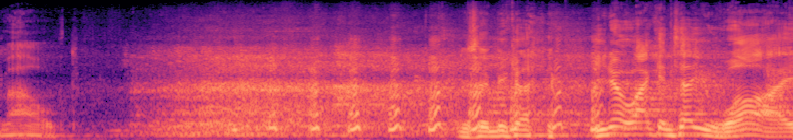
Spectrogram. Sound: audience laughter

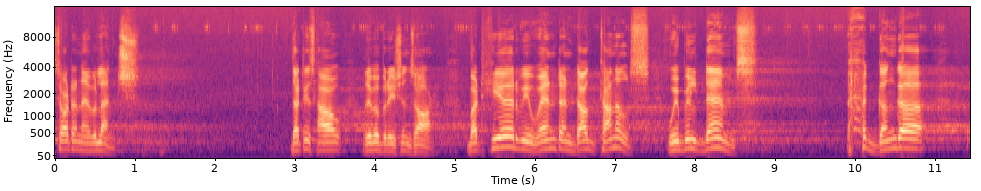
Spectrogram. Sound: laughs

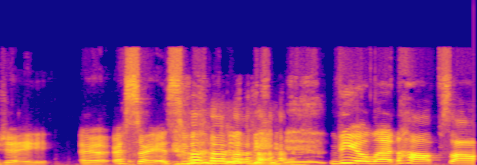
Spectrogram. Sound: all laugh

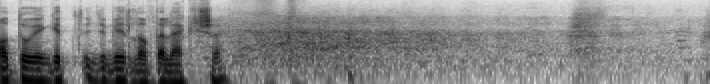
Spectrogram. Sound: laughter

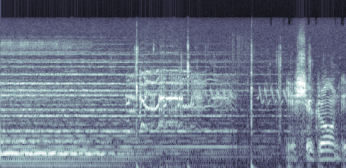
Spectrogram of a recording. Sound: rooster crows

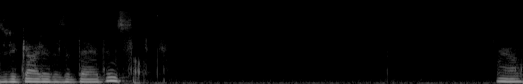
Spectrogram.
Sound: pauses for 3 seconds

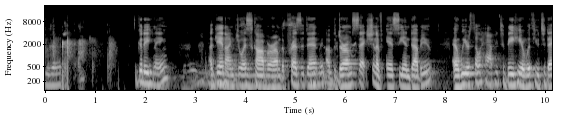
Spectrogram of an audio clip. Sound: applause

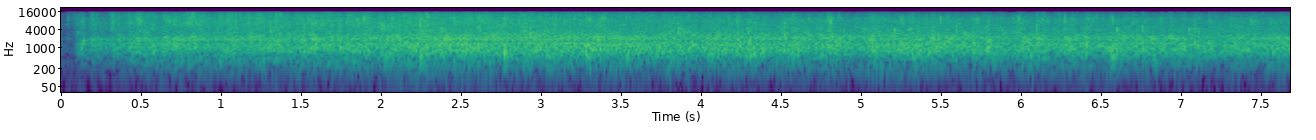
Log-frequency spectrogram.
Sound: applause

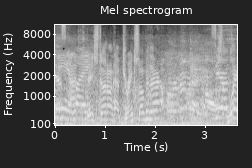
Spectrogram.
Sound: background talking

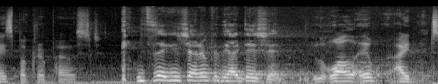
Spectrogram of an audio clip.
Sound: laughing

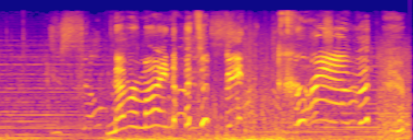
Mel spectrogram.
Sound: laughing

